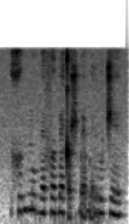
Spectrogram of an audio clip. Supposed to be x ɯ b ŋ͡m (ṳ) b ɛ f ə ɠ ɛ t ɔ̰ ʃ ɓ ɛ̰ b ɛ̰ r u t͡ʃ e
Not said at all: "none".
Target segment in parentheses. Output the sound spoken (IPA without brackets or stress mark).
u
